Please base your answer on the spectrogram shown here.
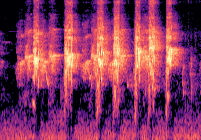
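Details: Lively Javan myna tutor recording meant to get other mynas worked up; loud, grating squawks repeated roughly every half second, each one broad and buzzy.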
